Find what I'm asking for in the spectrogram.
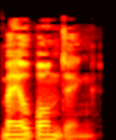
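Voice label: "male bonding", British English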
